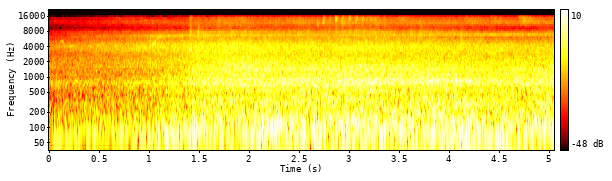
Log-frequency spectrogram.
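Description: Steady low rumble of trains approaching on the rails, swelling over the first two seconds and then holding steady.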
